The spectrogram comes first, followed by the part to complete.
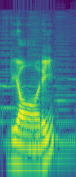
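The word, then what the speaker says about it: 料理: So something technically uh then we have Riori. Uh it's a Chinese compound means cooking uh technically then by extension uh cuisine food dish accent on the first syllable. So it's one of those uh Rori uh then we have the object particle.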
